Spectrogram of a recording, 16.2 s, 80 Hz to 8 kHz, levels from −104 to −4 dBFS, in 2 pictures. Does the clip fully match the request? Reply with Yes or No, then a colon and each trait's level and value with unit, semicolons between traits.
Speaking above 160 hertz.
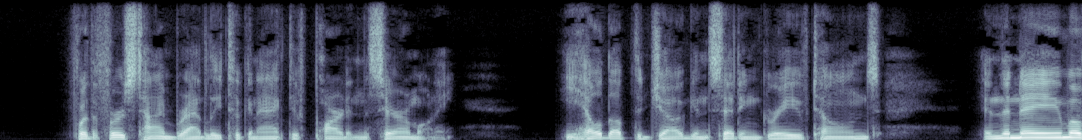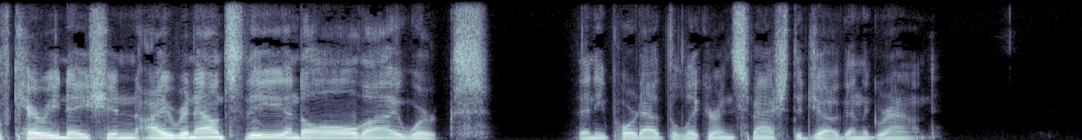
No: low, 100 Hz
